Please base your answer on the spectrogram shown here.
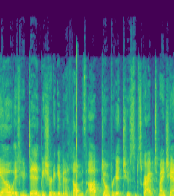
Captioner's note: popping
